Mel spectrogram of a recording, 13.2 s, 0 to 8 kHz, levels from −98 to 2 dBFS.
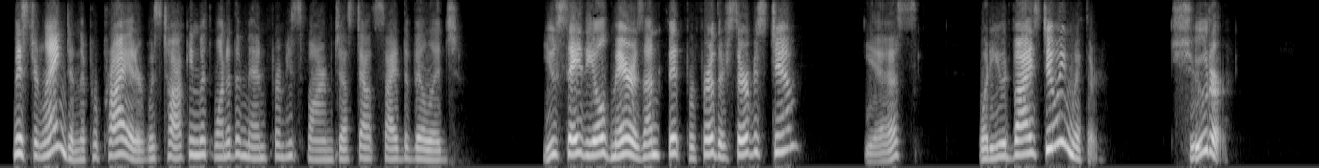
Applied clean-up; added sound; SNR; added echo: none; none; none; none.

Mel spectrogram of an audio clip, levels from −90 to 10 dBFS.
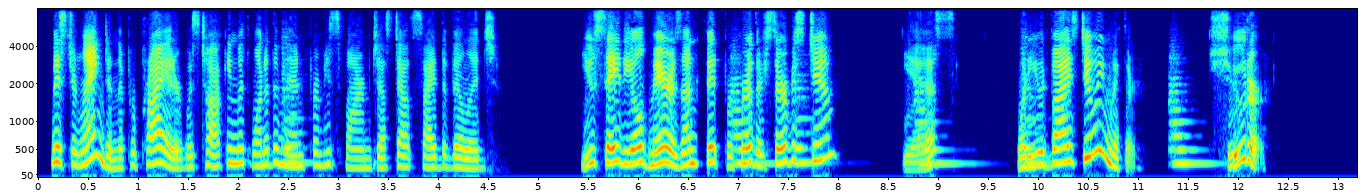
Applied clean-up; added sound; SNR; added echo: none; Bowed string instrument + Bowed string instrument; 12 dB; none.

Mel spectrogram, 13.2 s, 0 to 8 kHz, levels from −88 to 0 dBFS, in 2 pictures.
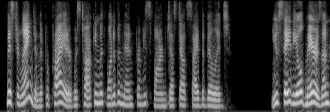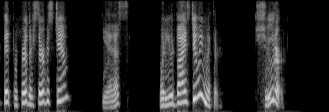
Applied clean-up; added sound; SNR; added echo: neural mask model Resemble Enhance denoiser.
